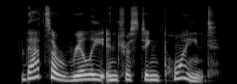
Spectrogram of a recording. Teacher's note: with a rising intonation on interesting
